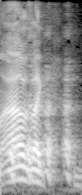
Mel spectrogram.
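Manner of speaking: usual speaking voice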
